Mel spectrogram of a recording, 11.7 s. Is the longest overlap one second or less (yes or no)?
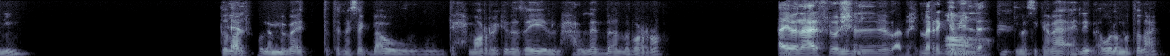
yes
